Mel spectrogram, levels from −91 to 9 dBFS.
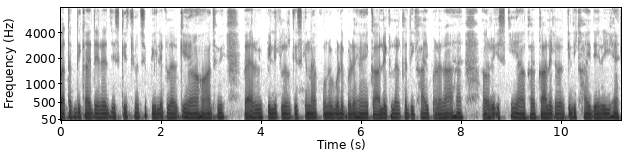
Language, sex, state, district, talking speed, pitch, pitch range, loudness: Hindi, male, Bihar, East Champaran, 225 wpm, 100 Hz, 100-105 Hz, -14 LUFS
